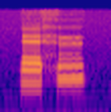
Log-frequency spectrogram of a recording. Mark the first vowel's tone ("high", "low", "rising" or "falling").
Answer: low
